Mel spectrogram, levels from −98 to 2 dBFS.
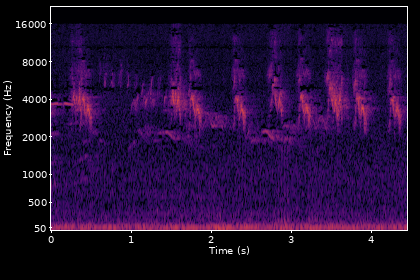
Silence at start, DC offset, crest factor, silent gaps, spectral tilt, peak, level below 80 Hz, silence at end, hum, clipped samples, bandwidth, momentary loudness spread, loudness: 0 s; under 0.1%; 18 dB; none; -1 dB/octave; -30 dBFS; -56 dBFS; 0 s; none; under 0.1%; 16 kHz; 13 LU; -45 LUFS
